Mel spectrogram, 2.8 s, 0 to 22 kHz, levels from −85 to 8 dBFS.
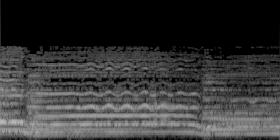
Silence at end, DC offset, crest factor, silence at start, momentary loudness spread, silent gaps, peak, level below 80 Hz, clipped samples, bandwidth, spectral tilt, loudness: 0 s; under 0.1%; 14 dB; 0 s; 5 LU; none; -12 dBFS; -70 dBFS; under 0.1%; 5.8 kHz; -3 dB/octave; -28 LUFS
